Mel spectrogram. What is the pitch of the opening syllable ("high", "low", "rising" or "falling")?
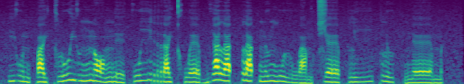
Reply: low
